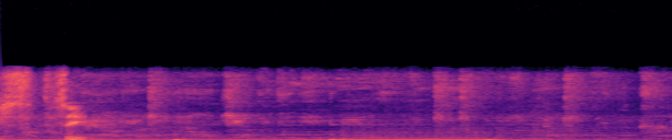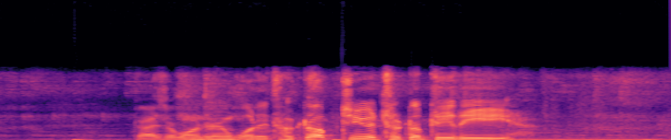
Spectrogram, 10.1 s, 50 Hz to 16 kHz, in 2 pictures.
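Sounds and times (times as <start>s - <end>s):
subwoofer playing bass-heavy music: 0.0s - 10.0s.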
